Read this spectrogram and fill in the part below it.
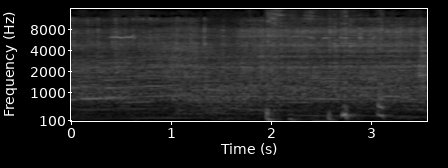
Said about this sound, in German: Aber hier, der Motor heult. Brems!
